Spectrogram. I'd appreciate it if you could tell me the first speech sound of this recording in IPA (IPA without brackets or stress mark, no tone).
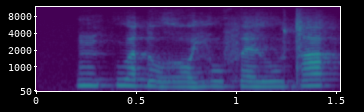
ũ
